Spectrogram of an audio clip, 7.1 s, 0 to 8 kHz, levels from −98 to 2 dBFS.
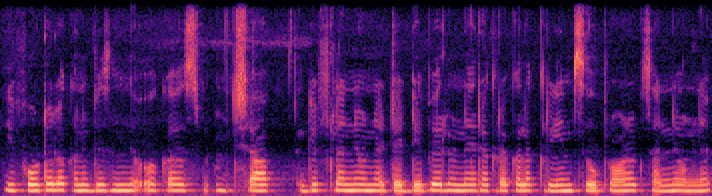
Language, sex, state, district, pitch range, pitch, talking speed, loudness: Telugu, female, Andhra Pradesh, Sri Satya Sai, 235-245 Hz, 240 Hz, 135 wpm, -16 LUFS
